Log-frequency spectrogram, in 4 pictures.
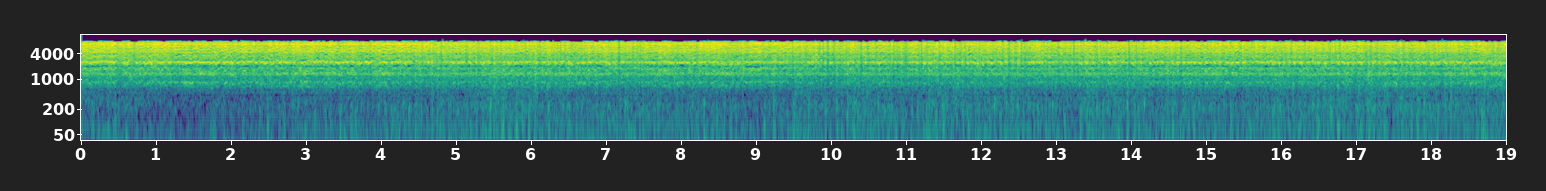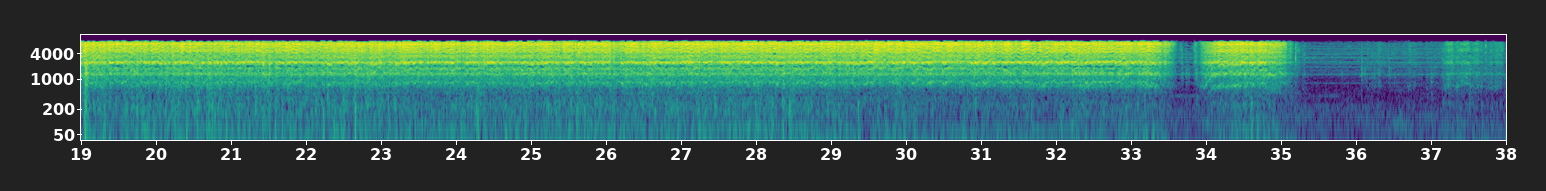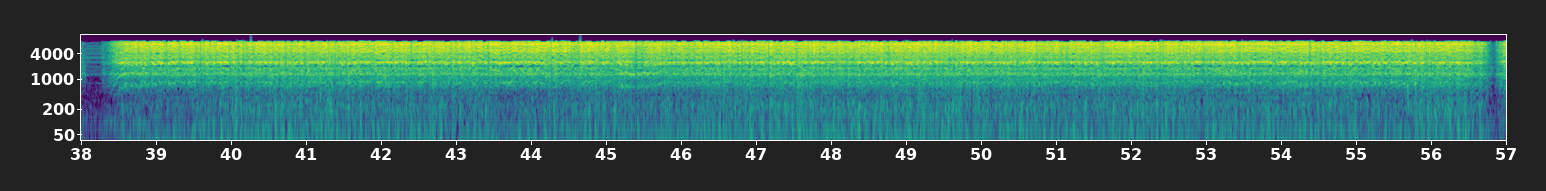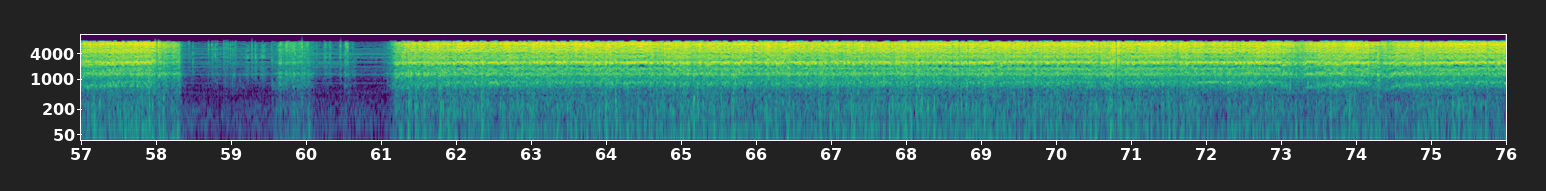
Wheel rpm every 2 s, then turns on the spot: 230, 210, 220, 220, 220, 240, 230, 220, 220, 220, 210, 220, 230, 230, 240, 230, 170, 70, 10, 120, 230, 230, 210, 220, 230, 230, 230, 210, 160, 40, 70, 220, 230, 220, 230, 220, 200, 210.
34-36 58-60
